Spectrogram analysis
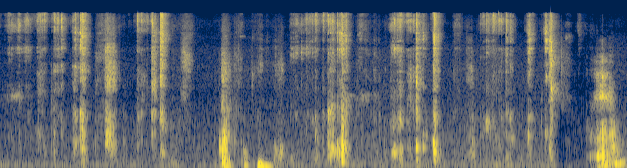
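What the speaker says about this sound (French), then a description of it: "avec une paire de ciseaux de couture, je viens retailler doucement le haut de la pièce" Sewing scissors slowly trim the top edge of a fabric piece, giving close, crisp snips and soft crunchy cuts in irregular bursts, with no talk.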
